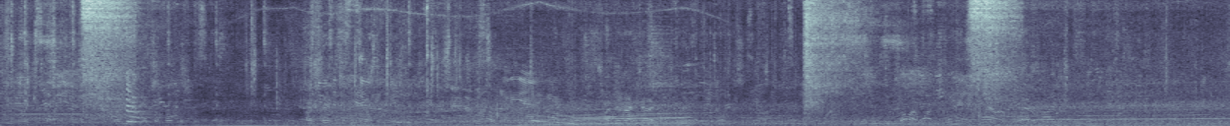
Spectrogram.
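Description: A diesel city bus engine pulls away and accelerates.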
